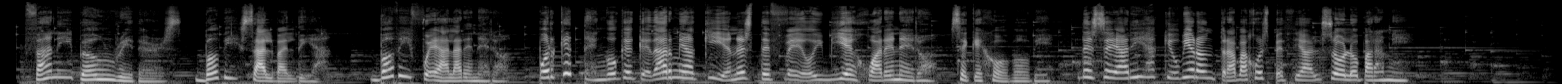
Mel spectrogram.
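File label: CASTILLIAN SPANISH FUNNY, Spanish Commercial Voiceover, Female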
